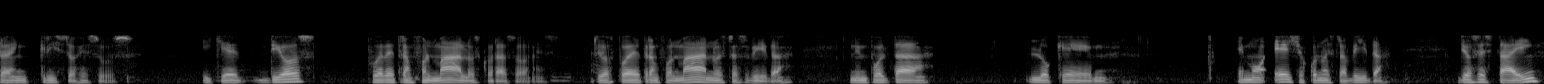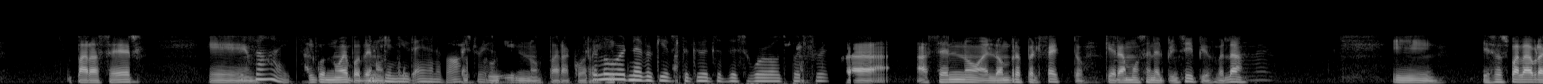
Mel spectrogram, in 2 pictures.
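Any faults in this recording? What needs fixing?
Speech suppressed in double talk, at 18.38–20.63 s, 21.59–22.3 s and 23.25–24.0 s: the talker dips by about 40 dB in pieces, longest in the first stretch. This is likely an echo canceller mistaking overlapping far-end speech for echo and turning everything down. Tuning the canceller's double-talk detection to keep the near talker open would prevent it.

Echo leak, at 18.58–20.83 s and 22.22–23.56 s: a faint copy of the speech trails it by 191 ms, about 20 to 25 dB below the main level. This is likely loudspeaker sound that the far end's microphone picked up and its canceller failed to remove fully. A better-converged echo canceller or a headset on that side would prevent it.

Background gated by the echo canceller, at 22.61–22.97 s: the room sound drops out by about 40 dB for roughly 0.3 s and then returns. The canceller clamped the microphone hard while the loudspeaker played. 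Gentler suppression or comfort-noise fill would prevent this audible hole.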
